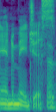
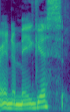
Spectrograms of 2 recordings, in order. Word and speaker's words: animagus: She's an animagus. – Okay. – Or animagus. I've heard it pronounced both ways.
